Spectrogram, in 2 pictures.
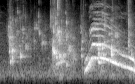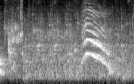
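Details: Cat at bath time in a bathtub, with splashing water throughout. Two drawn-out meows rise to a peak then slide downward, one near the middle and one near the end, over the water noise.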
